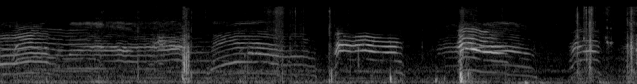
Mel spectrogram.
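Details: Stray cats living in a vegetable garden, fed a specially made nourishing meal, give several clear, harmonic meows, some rising then falling, in overlapping voices with short gaps, plus clicks and knocks from handling.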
